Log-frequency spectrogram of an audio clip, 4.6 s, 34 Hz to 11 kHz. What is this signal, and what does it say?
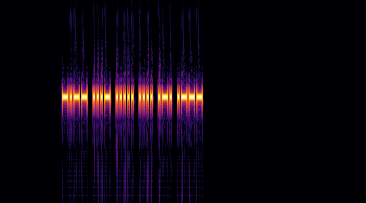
Morse code, heard as a keyed tone, about 50 wpm, 700 Hz. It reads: YV5HRJ
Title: DXCC-100 Call Signs - 6 Characters - 50wpm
